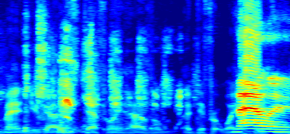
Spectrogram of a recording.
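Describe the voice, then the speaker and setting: Using a put-on character voice, a man talks at a very fast pace with a very deep, low pitch. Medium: actual play. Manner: imperious, commanding.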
